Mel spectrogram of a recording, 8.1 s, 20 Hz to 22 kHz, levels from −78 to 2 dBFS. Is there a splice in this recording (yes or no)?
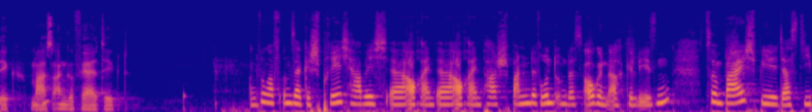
yes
